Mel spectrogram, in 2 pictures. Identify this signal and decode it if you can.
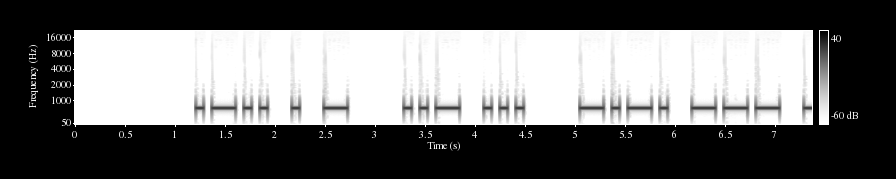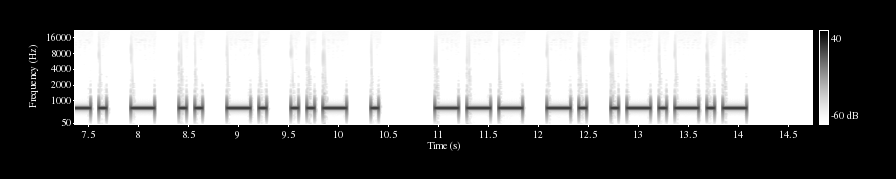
Morse code, heard as a keyed tone, about 15 wpm, 700 Hz. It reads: LET US CONTINUE ON.
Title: Sentences from Top 1000 Words - Review Part 6 - 15wpm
